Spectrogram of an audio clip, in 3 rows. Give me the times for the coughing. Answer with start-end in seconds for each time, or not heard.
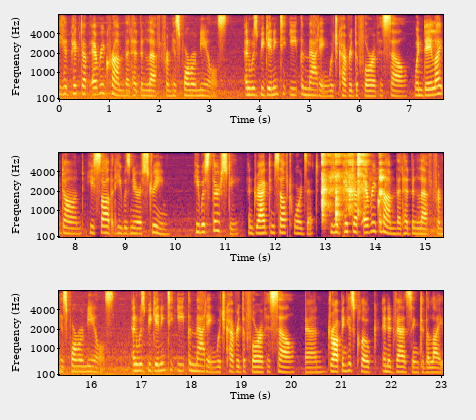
12.9-14.2.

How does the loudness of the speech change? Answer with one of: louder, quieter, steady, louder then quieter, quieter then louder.
steady.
